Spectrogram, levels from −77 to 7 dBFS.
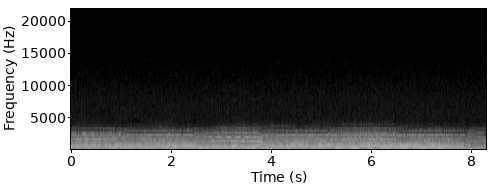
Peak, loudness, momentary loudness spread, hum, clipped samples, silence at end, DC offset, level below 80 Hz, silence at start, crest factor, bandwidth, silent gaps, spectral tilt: -12 dBFS; -25 LUFS; 3 LU; none; under 0.1%; 0 s; under 0.1%; -46 dBFS; 0 s; 12 dB; 15 kHz; none; -7.5 dB/octave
